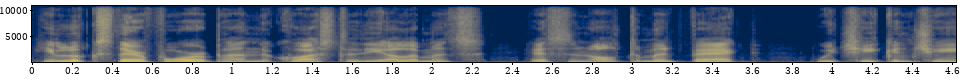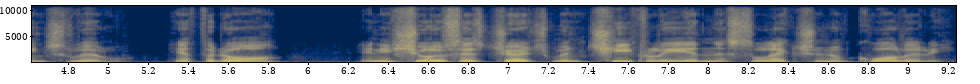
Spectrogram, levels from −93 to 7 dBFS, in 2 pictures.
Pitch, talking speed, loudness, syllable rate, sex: 110 Hz, 210 wpm, -20 LUFS, 6.0 syllables/s, male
